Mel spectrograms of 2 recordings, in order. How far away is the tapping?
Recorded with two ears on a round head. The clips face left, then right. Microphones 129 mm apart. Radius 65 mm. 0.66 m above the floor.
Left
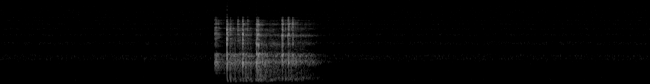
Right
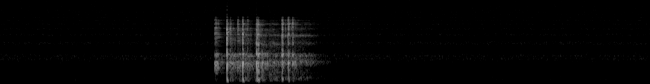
I don't hear tapping.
